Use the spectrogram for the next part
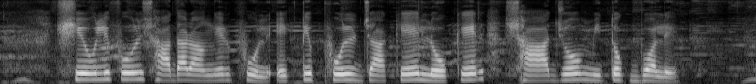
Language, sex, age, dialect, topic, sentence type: Bengali, female, 18-24, Northern/Varendri, agriculture, statement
